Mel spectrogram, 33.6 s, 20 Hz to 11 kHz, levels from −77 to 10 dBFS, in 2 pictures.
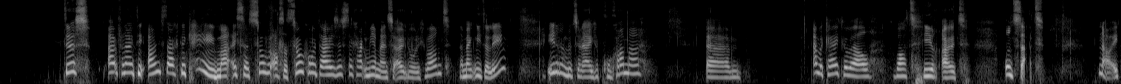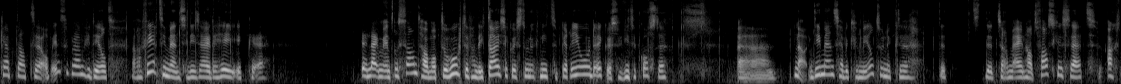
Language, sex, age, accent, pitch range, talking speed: Dutch, female, 30-49, Dutch, 215-315 Hz, 175 wpm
